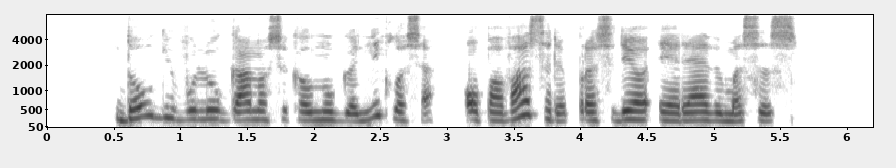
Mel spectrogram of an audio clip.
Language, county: Lithuanian, Kaunas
